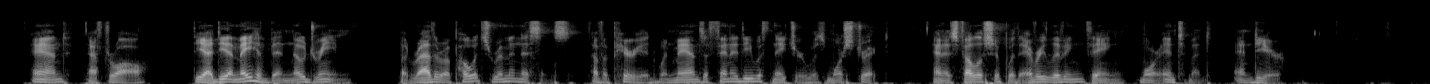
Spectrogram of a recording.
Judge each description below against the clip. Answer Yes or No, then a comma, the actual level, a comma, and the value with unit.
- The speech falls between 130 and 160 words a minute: Yes, average, 155 wpm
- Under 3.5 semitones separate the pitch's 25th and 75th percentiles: No, average, 5.1 semitones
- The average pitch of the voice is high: No, low, 105 Hz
